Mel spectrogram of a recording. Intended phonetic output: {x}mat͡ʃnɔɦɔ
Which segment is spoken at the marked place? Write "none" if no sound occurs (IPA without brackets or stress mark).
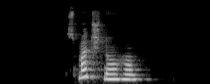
s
